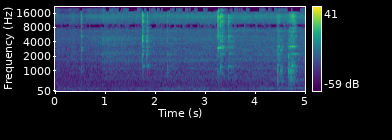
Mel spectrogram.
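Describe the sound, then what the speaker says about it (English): Sauce being stirred into a Chinese stir-fry with egg and Chinese sausage in a pan, with faint scraping and a few sharp utensil clinks against the pan scattered over a quiet, steady background. "and then I'm going to go ahead and add the rest of this sauce"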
